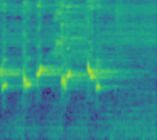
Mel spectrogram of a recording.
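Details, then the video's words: Yellow-vented bulbul, called trucukan, used as a lure for training other birds; a brief burst of three or four liquid whistled notes, each dipping and rising, fading into quiet. "Trucukan GACOR ngalas ROPEL PANJANG suara alam AMPUH buat pancingan"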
